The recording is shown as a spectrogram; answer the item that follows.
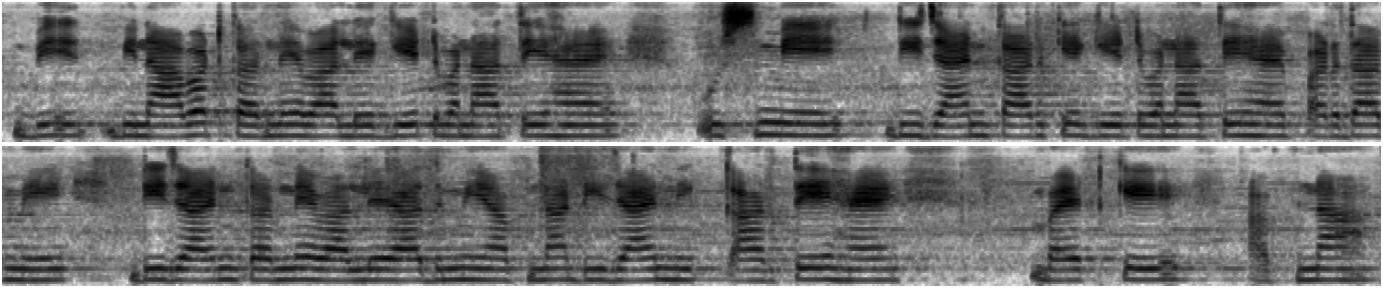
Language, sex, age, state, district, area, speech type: Hindi, female, 45-60, Bihar, Vaishali, urban, spontaneous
